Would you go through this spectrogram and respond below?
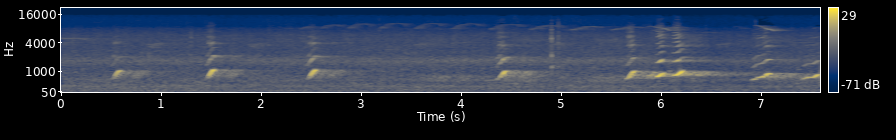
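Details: White-handed gibbon calling at Opole zoo: clear, upward-sweeping hoots roughly every second, quickening into paired notes toward the end. Faint high chirps sound above them over a low background hum.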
